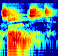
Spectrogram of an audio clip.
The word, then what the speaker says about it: changed: pronounce it changed changed good because the last sound that you have is like CH change so changed you don't have vibration change no vibration so T changed next one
